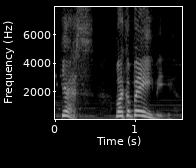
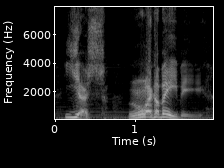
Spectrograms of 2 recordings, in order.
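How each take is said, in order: First: The line is read in a plain voice. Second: The line is read in a gruff, earnest voice.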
